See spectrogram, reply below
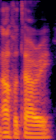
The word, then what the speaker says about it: AlphaTauri: And then Alpha, a team called AlphaTauri. I don't think I pronounced it right, but still. – AlphaTauri. – Yeah, Tauri.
